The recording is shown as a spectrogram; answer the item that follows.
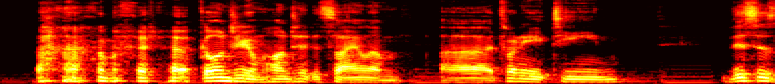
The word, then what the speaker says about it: Gonjiam: Oh, I keep saying that name wrong. Gonjiam, Haunted Asylum. I think I keep wanting to say Gojira, which is wrong. But Gonjiam, Haunted Asylum, 2018.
